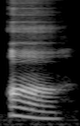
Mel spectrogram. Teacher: it's like an ah but it's nasalized a little bit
